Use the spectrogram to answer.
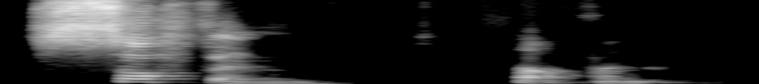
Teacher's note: when we say this word, we don't really hear the t sound, so it's soften.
